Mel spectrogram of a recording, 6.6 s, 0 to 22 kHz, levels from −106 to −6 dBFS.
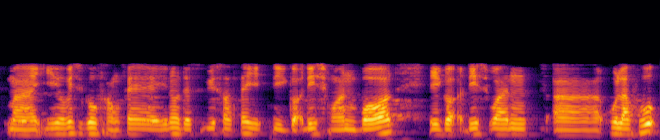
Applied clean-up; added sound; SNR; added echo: classical method WPE with log-MMSE.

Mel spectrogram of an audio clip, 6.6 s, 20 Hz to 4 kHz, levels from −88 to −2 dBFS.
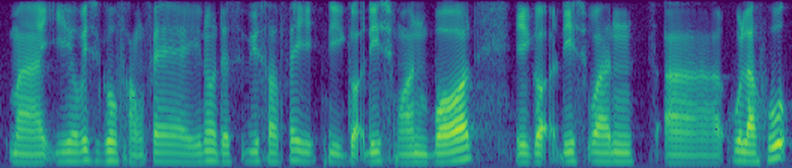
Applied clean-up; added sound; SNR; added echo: none; none; none; none.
